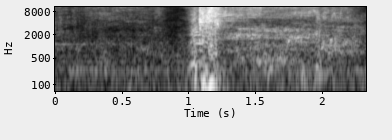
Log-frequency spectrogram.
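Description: A sword strikes with a heavy thud.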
